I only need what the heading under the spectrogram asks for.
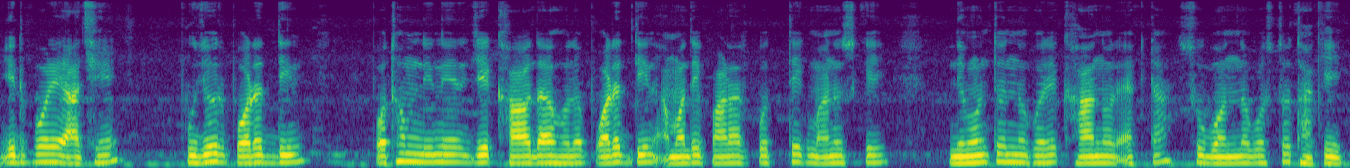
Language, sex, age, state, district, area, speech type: Bengali, male, 30-45, West Bengal, Paschim Medinipur, rural, spontaneous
